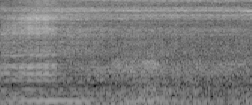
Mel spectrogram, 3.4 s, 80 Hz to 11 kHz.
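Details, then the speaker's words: Rheem gas pack about 10–11 years old with an R-410A leak, power restored: low steady hum with a faint whirring on top; outdoor fan and compressor running. "Sounds like we have outdoor fan and compressor."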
